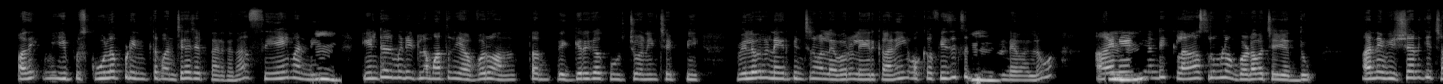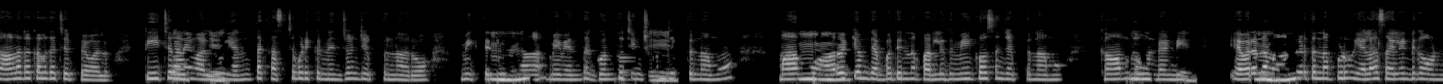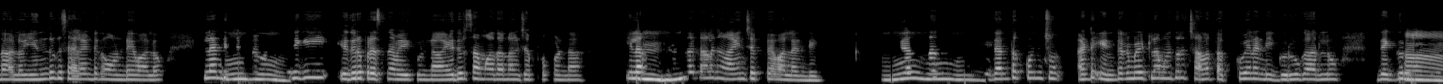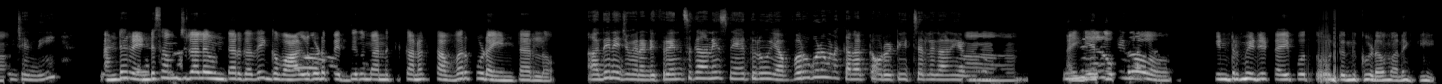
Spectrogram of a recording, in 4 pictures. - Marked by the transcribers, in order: in English: "సేమ్"; in English: "ఇంటర్మీడియేట్‌లో"; in English: "క్లాస్ రూమ్‌లో"; distorted speech; in English: "కామ్‌గా"; in English: "సైలెంట్‌గా"; in English: "సైలెంట్‌గా"; tapping; in English: "ఇంటర్మీడియేట్‌లో"; static; in English: "ఇంజినీరింగ్‌కెళ్లాక"; in English: "కనెక్ట్"; in English: "ఫ్రెండ్స్"; in English: "కనెక్ట్"; in English: "ఇంజినీరింగ్‌కి"; in English: "ఇంటర్మీడియేట్"; mechanical hum
- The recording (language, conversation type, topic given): Telugu, podcast, మీ స్కూల్ లేదా కాలేజీలో కలిసిన ఏదైనా గురువు మీపై దీర్ఘకాల ప్రభావం చూపారా?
